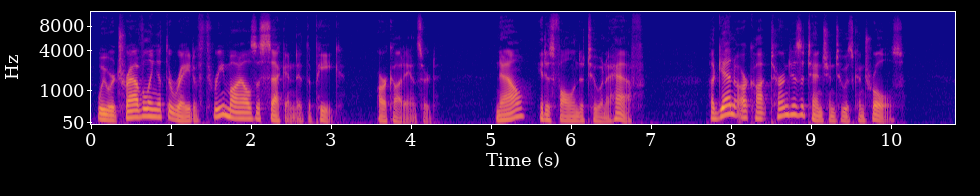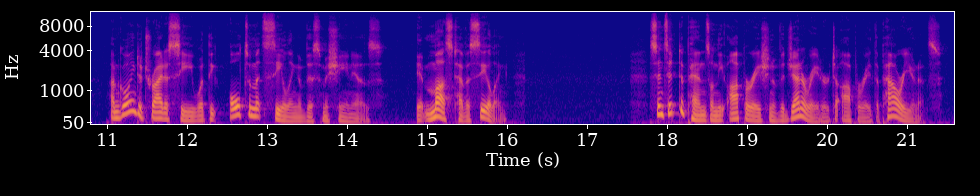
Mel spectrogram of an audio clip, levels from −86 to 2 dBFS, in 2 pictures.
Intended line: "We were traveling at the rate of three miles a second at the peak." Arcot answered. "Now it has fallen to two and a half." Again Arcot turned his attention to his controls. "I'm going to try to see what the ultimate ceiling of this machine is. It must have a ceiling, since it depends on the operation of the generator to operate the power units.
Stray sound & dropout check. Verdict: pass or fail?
pass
